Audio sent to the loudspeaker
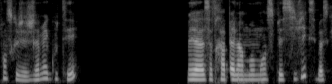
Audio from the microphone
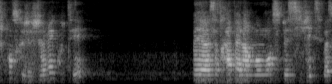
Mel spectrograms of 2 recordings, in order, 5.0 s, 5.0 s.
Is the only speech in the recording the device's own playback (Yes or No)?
Yes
